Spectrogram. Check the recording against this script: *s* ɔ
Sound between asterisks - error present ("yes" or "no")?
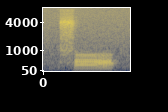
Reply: no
